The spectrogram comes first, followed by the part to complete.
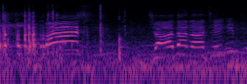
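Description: A voice calling out in two drawn-out, pitch-bending calls, with two sharp taps between them about a second in.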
